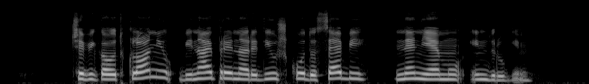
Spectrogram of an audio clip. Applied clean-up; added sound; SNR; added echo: none; none; none; none.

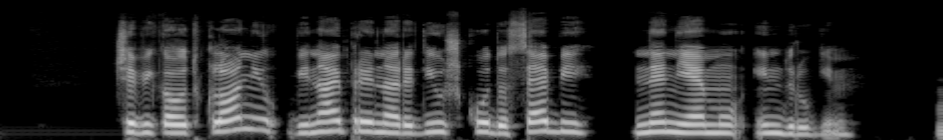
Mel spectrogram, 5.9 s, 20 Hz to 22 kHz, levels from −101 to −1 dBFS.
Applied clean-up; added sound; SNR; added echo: classical method Wiener filter.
